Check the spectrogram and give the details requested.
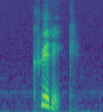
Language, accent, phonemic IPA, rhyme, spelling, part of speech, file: English, US, /ˈkɹɪt.ɪk/, -ɪtɪk, critic, noun / verb, En-us-critic.ogg
- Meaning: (noun) 1. A person who appraises the works of others 2. A specialist in judging works of art 3. One who criticizes; a person who finds fault 4. An opponent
